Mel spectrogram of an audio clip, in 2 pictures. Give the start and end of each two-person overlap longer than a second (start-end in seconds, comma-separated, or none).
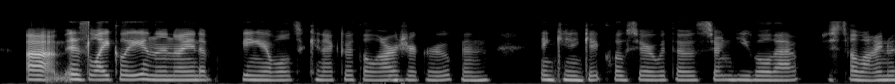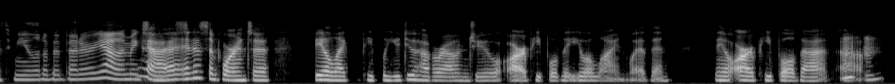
none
